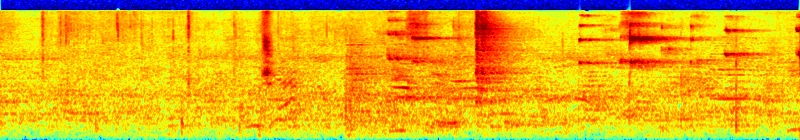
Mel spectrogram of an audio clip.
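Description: Low murmur of voices in a large hall, with a few scattered clicks and knocks.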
